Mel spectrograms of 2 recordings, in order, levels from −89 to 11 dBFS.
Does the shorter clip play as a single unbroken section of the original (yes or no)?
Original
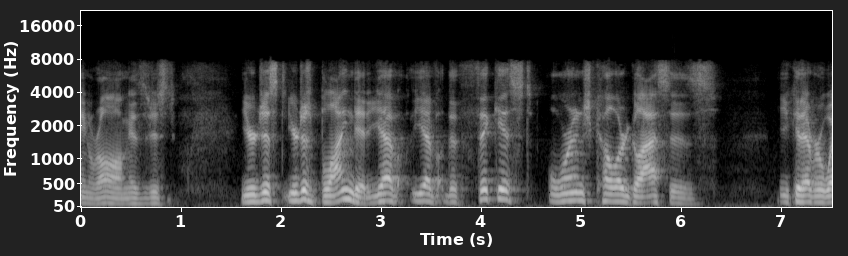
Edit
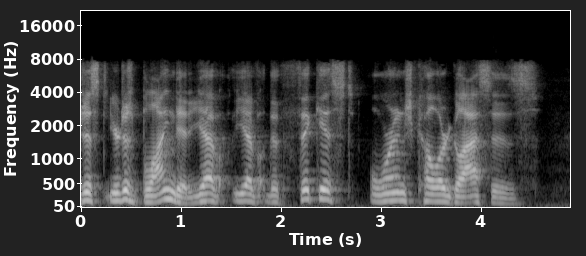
yes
